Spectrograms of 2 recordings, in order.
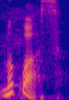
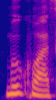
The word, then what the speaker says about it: mukhwas: a restaurant thing oh fantastic so this is mukwoz mukwoas can you spell mukwoz for us well it's hindi but it is spelled on this little packet a m-u-k-h-w-a-s okay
